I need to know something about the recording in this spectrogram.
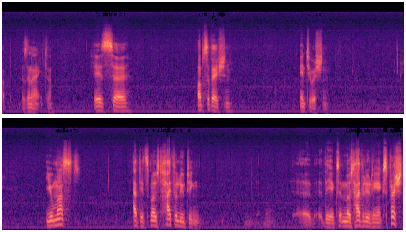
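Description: A middle-aged man speaks slowly and thoughtfully, close to a microphone, with pauses.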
